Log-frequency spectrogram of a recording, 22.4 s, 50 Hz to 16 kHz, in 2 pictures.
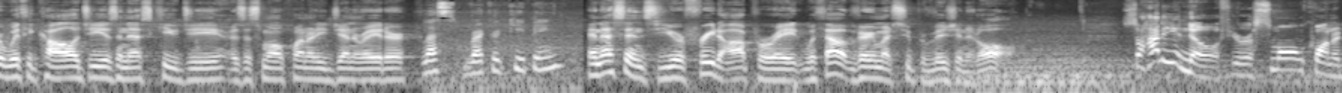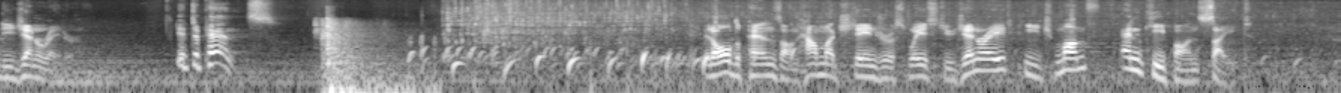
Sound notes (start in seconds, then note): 13.8 thud, bubbling sounds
